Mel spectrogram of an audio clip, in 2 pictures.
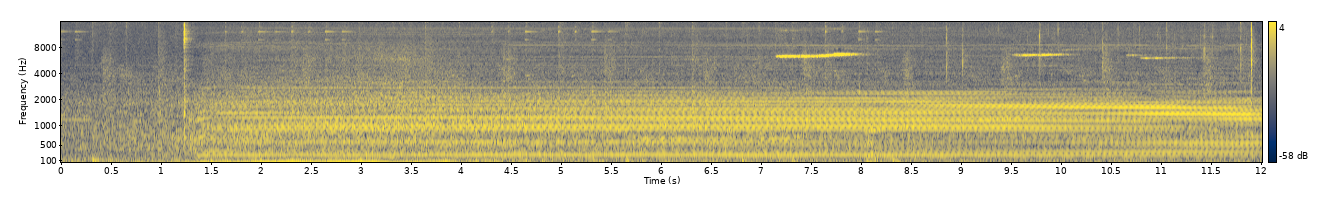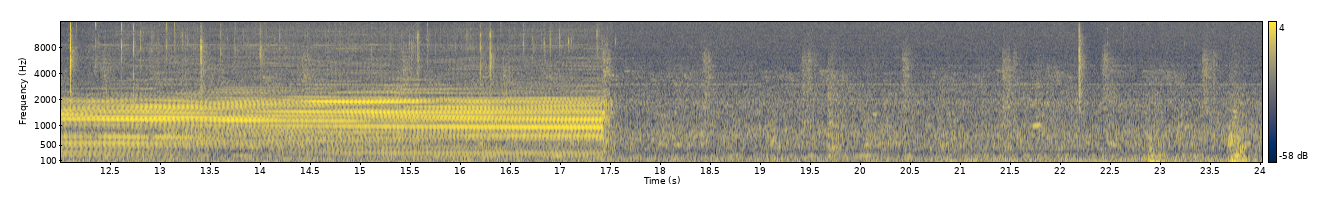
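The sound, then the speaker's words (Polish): An electronic blood pressure monitor, started with its start button and its cuff at heart level, inflates with a steady, buzzing motor hum for about sixteen seconds, then the pump cuts off abruptly and a quieter airy release follows as the cuff deflates; this model does not click with the pulse. “i w tym momencie powietrze schodzi.”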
